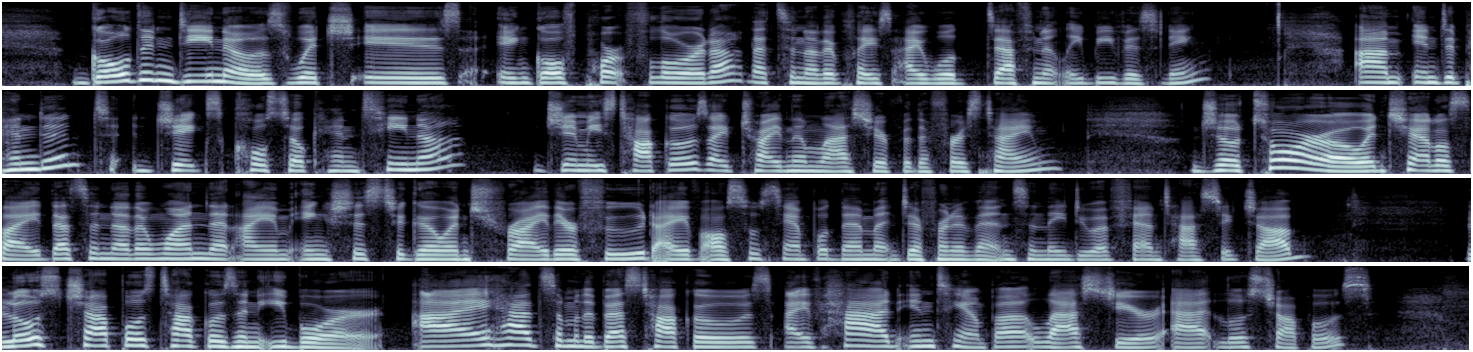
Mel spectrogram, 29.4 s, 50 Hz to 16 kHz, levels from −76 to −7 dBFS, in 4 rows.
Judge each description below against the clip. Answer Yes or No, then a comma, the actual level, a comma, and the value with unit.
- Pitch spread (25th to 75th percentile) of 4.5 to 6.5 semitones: No, average, 3.1 semitones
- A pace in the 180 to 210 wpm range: No, average, 170 wpm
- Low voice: No, high, 205 Hz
